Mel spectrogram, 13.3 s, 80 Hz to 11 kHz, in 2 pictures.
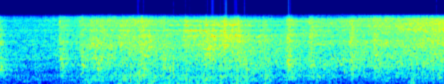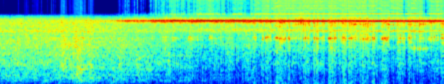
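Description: Taiwan Railway parcel train, hauled by an E300-class electric locomotive, rolling along the platform with a broad rumble and a few knocks from the wheels, growing louder as the cars pass. From about two-thirds of the way in, a steady high-pitched wheel and brake squeal joins it as the arriving train slows to a stop.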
